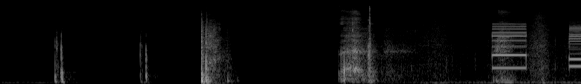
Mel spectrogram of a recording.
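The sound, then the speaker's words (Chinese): A phone number being dialed on a mobile phone lying on a table with speakerphone on: a few scattered keypad taps, then two short electronic beeps near the end, steady and mid-pitched, with no voices. “那应该是我这辈子按过最吃力的一次电话号码。”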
